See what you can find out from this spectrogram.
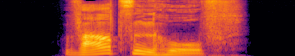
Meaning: areola
- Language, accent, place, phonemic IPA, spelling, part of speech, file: German, Germany, Berlin, /ˈvartsn̩hoːf/, Warzenhof, noun, De-Warzenhof.ogg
